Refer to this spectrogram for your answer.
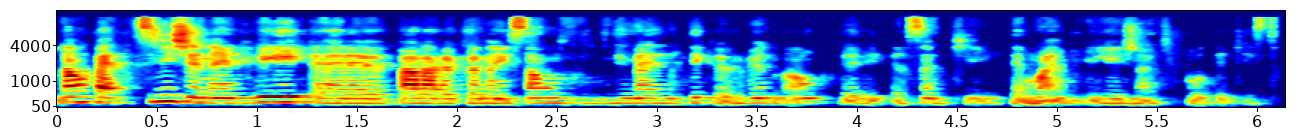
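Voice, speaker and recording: Speaking at a fairly slow pace, a woman with a medium pitch is heard over audible room echo. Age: 30s. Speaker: community organization worker. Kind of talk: conference talk.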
